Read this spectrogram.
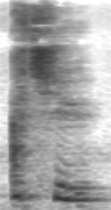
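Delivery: loud acted sneeze. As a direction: give a big sneeze. Jamie sneezes, allergy.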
